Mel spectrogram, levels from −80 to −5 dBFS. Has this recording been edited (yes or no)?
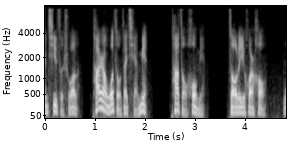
no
